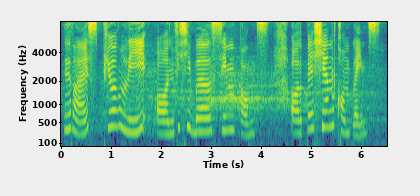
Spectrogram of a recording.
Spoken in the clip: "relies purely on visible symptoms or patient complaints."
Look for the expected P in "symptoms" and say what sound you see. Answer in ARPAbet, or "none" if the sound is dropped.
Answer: none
